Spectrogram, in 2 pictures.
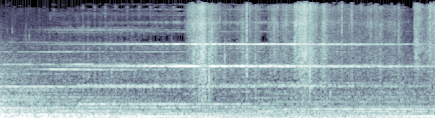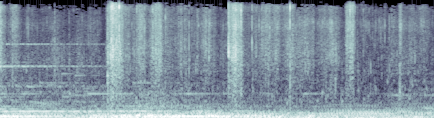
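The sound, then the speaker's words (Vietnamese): Slow, evenly spaced footsteps crunch and snap on dry twigs of firewood in a forest, about five steps in all, over a steady low drone with sustained tones in the background. “Tiếng bước chân đạp lên những nhành củi khô kêu lên răng rắc”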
